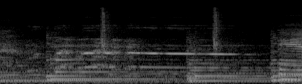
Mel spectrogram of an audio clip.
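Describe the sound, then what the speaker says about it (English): A rooster crows in long, drawn-out calls with tonal harmonics, a few repeated crows close by and fairly loud, with no one speaking over it. "So I'm sorry for the chicken crowing."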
